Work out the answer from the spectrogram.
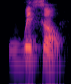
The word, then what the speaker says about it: whistle: scoop it with so closed consonant l e but a silent t and a silent e with soul and notice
